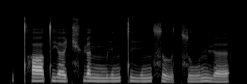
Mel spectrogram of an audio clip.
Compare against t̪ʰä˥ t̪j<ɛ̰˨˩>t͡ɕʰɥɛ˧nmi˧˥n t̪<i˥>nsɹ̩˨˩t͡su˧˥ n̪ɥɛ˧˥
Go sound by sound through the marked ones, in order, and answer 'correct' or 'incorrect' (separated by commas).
incorrect, incorrect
